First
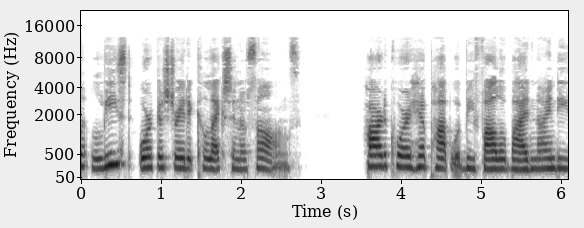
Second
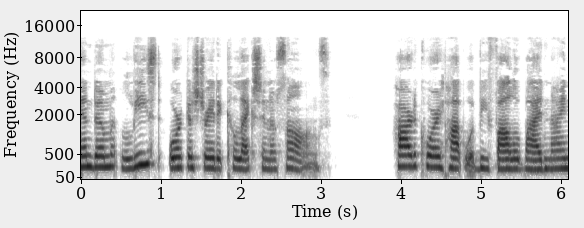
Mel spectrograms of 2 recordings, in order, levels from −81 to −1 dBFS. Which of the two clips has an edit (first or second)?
second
